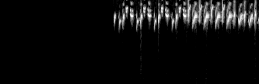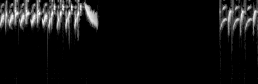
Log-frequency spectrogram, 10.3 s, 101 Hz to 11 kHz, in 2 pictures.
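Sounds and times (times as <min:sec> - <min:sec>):
European goldfinch twittering song with buzzy slur: 0:02.3 - 0:07.2, 0:09.6 - 0:10.3.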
